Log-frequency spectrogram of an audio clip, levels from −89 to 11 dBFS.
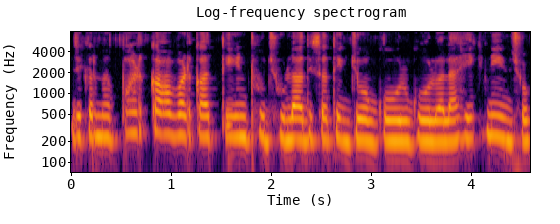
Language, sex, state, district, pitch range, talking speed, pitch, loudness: Sadri, female, Chhattisgarh, Jashpur, 205-235 Hz, 210 wpm, 220 Hz, -15 LUFS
